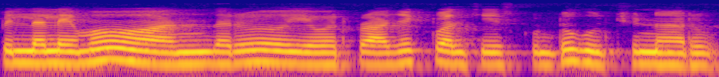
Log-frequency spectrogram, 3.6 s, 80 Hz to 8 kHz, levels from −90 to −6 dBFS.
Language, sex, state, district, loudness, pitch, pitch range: Telugu, female, Andhra Pradesh, Sri Satya Sai, -16 LUFS, 180 Hz, 175-190 Hz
